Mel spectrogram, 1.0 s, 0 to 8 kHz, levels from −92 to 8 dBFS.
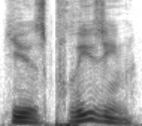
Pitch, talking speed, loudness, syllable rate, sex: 105 Hz, 190 wpm, -15 LUFS, 4.8 syllables/s, male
